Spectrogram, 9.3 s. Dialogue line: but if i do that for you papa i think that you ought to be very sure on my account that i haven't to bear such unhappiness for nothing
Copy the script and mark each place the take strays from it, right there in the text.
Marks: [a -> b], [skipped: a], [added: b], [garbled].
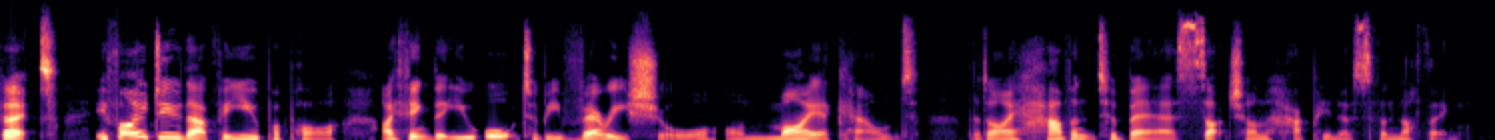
but if i do that for you papa i think that you ought to be very sure on my account that i haven't to bear such unhappiness for nothing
